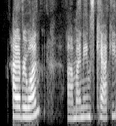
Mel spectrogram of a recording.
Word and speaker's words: Khaki: Uh, my name's Khaki, pronounced like the color, last name is, and I'm in the Twin Cities.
